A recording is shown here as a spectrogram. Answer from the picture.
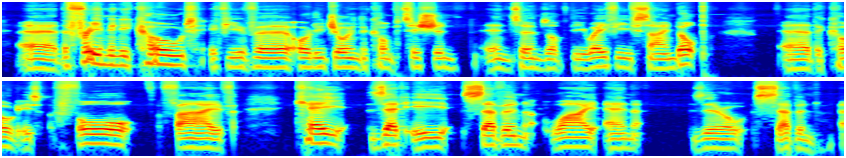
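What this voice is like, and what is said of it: English accent. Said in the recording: “my English accent.”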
